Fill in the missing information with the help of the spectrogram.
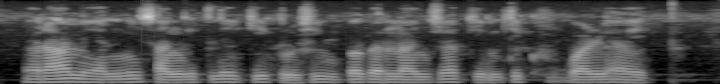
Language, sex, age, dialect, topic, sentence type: Marathi, male, 18-24, Northern Konkan, agriculture, statement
